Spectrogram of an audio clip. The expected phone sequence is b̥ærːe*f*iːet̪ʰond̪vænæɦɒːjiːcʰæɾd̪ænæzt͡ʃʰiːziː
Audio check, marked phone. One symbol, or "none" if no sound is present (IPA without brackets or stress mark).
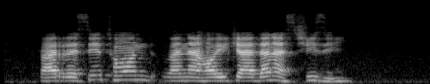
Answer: s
